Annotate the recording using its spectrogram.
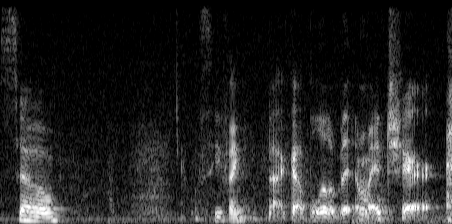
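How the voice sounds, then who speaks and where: Her voice sits very deep and low. The speaker is a woman. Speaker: knitting podcaster. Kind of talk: casual chat. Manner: casual with fillers.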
